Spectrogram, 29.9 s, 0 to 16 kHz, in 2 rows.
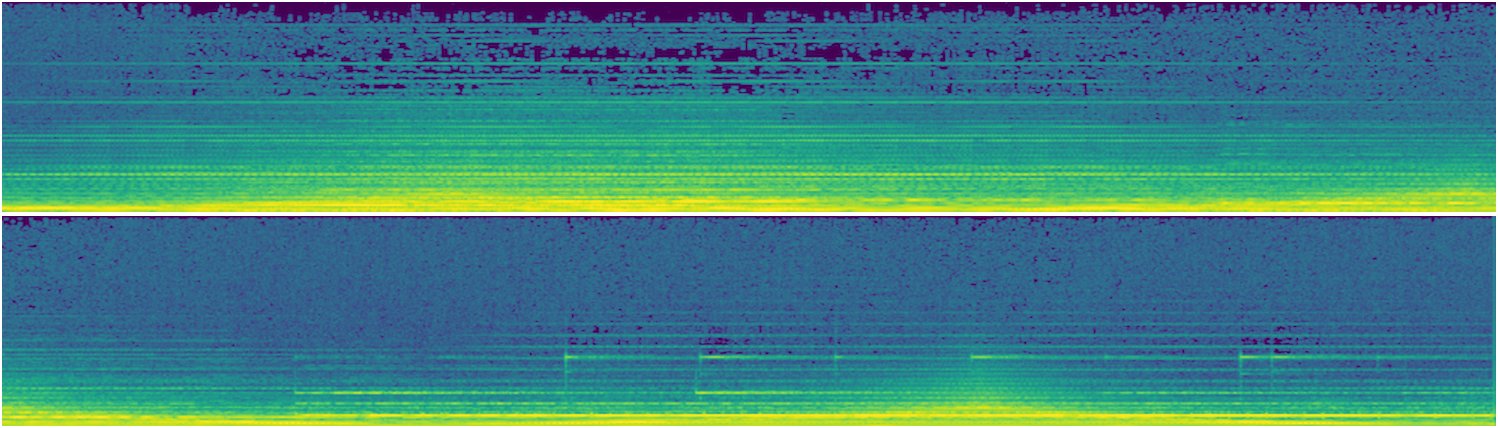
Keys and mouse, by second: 1.6-3.3 shift+drag, 3.8-4.6 alt+drag, 5.1 drag, 6.8-8.3 drag, 8.9 alt+click, 9.9 click, 12.0 click, 13.5 alt+click, 14.2 alt+click, 15.7-20.1 drag, 20.6-21.6 drag, 24.3-27.2 shift+drag, 28.8 click, 29.7 click.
